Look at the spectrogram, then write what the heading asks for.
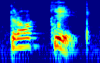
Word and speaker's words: troque: in car, eu troco, I drop the O in order to keep that same hard C sound. I need to spell that with a Q-U in Portuguese, troque.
